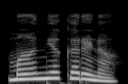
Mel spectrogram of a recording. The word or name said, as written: ಮಾನ್ಯಕರಣ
